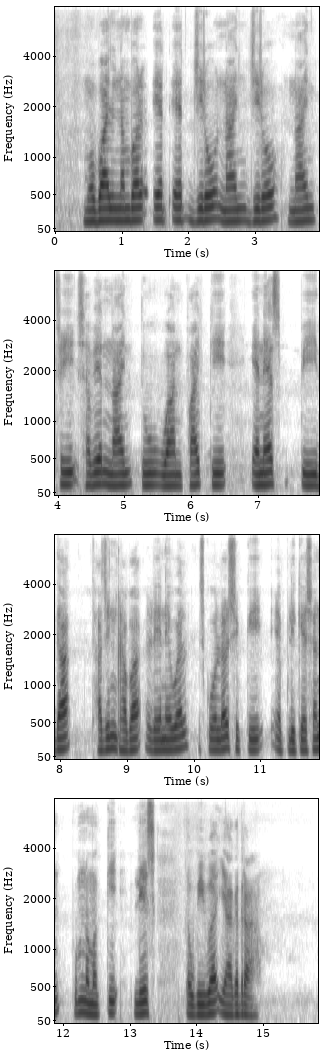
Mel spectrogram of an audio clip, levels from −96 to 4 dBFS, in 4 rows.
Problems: none marked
